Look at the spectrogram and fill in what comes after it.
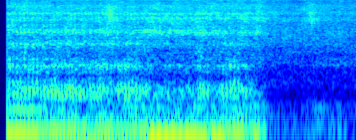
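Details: Dog snoring loudly indoors: a rough, low rumbling snore held for over a second, then fading into quiet breathing.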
